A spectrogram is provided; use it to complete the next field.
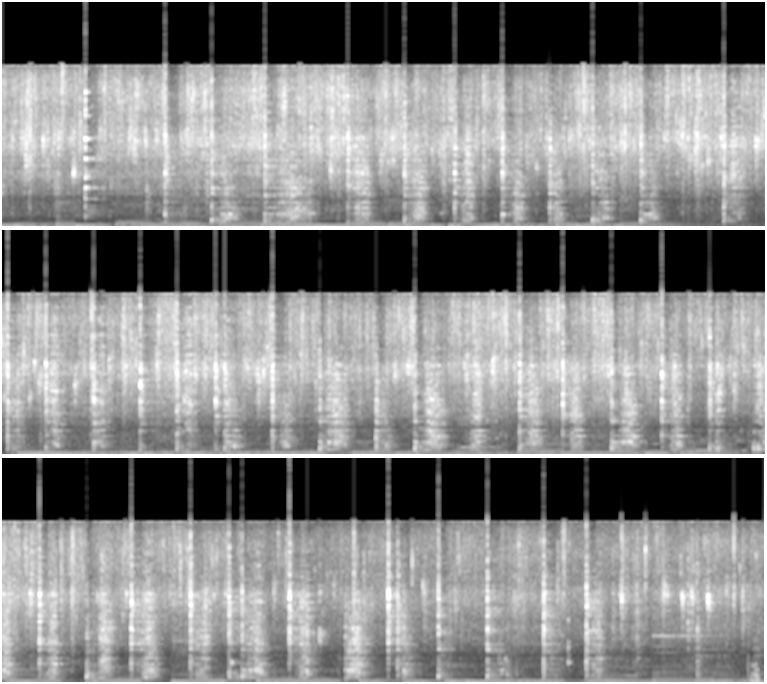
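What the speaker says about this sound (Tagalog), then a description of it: "Ngayon po ay ilagay na natin yung ating bawang." Garlic sautés in hot cooking oil for ginisang togue, a loud, continuous sizzle broken by rapid rhythmic stirring and scraping of a utensil against the pan throughout, with no speech.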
